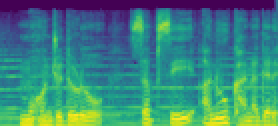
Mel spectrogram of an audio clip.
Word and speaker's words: मोहनजोदड़ो: आओ दोस्तों आज हम मोहनजोदड़ो की गलियों में घूमते हुए हमारी प्राचीन सभ्यता के गौरवपूर्ण अतीत को महसूस करने की कोशिश करते हैं मोहनजोदड़ो शब्द का सही उच्चारण है महन जोदड़ो और सिंधी भाषा में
